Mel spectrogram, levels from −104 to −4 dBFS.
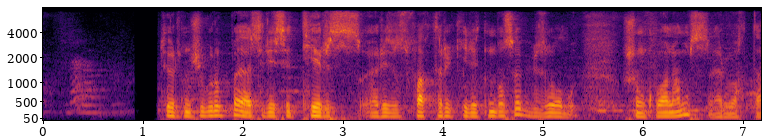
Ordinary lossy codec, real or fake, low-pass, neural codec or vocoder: AAC, 48 kbps; real; 7.2 kHz; none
